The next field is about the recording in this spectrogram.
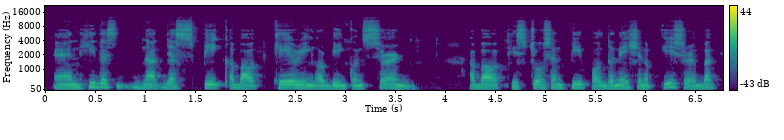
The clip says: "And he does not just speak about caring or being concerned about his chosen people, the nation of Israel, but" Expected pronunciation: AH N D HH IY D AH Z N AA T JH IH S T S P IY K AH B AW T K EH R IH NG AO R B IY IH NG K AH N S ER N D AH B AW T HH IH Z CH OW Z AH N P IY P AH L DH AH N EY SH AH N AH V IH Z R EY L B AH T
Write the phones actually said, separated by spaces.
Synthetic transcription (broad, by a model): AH N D HH IY D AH S N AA T JH IH S T S P IY K AH B AW T K EH R IH NG AO R B IY IH NG K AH N S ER N D AH B AW T HH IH S CH OW S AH N P IY P AH L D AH N EY SH AH N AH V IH S R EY L B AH T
